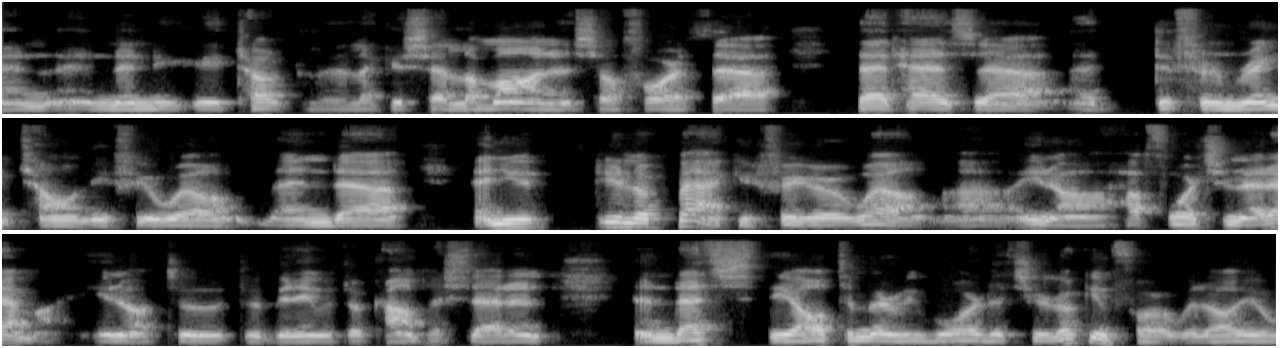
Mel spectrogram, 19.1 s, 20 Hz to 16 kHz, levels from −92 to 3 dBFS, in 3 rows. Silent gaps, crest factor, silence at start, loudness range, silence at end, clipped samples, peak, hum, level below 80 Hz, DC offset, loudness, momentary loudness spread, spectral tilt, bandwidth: none; 16 dB; 0 s; 2 LU; 0 s; under 0.1%; -6 dBFS; none; -72 dBFS; under 0.1%; -22 LUFS; 9 LU; -4.5 dB/octave; 12.5 kHz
